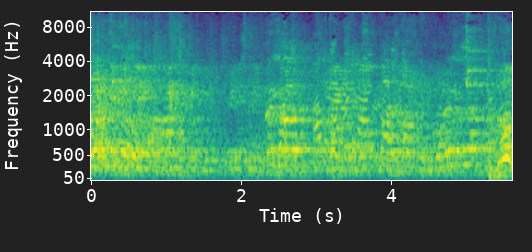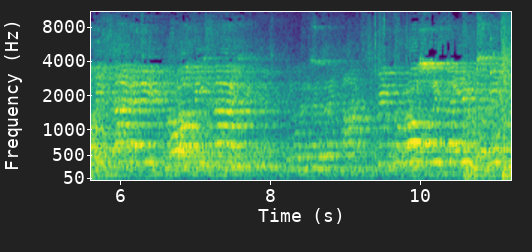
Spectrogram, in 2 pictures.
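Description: Basketball players call out to each other in a large echoing hall.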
